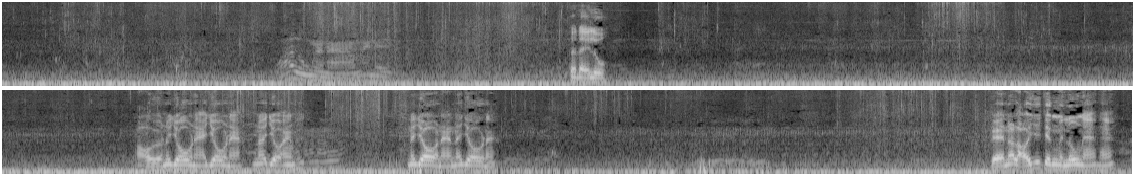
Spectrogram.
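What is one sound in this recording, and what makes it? Water laps and ripples on a wide river.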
